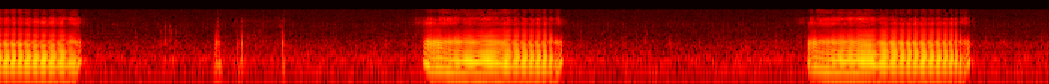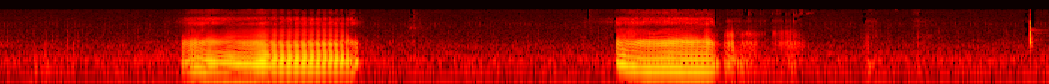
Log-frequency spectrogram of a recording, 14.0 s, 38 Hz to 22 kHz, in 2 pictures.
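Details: Female pug, a flat-faced dog, asleep on the owner's chest: loud, tonal snores on each breath in, about 21 a minute, with quiet pauses between; snoring.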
